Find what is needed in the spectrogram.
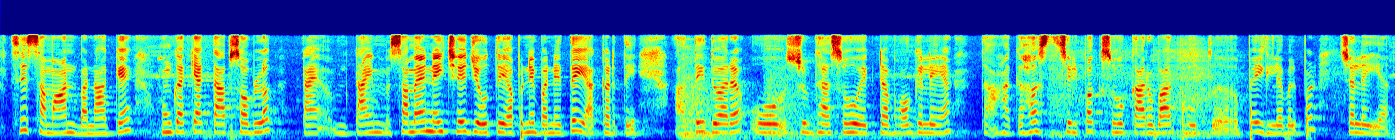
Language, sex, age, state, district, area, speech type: Maithili, female, 30-45, Bihar, Madhubani, rural, spontaneous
